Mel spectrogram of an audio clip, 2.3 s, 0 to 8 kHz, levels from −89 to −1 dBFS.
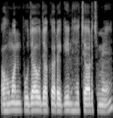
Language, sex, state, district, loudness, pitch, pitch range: Chhattisgarhi, male, Chhattisgarh, Jashpur, -16 LUFS, 130 Hz, 125-135 Hz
